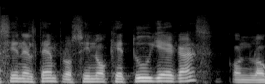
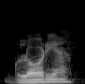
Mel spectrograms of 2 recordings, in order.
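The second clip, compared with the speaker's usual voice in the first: earnest pastoral prayer. Acted. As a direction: pray gently over the sad. Leads prayer for the sad.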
